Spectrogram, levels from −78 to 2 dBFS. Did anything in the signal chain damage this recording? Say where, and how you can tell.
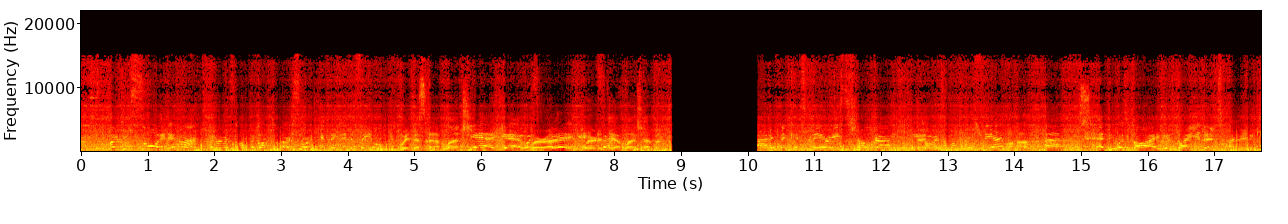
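Yes. There is an audio dropout to a faint residue from 8.86 s to 10.15 s, about 1.3 s long. The sound cuts out abruptly mid-flow and returns just as suddenly, and the gap holds only hiss roughly 50 dB below the normal level rather than true silence or a fade. Because the downstream path stayed live, the stage is likely the analogue wiring, where an intermittent connection broke the signal ahead of an active preamp.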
